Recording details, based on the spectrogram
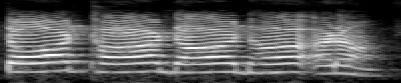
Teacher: ये सभी मूर्धा से बोला जाता है। ये सभी मूर्धा या मूर्धन्य कहलाता है।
